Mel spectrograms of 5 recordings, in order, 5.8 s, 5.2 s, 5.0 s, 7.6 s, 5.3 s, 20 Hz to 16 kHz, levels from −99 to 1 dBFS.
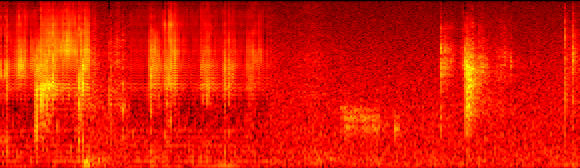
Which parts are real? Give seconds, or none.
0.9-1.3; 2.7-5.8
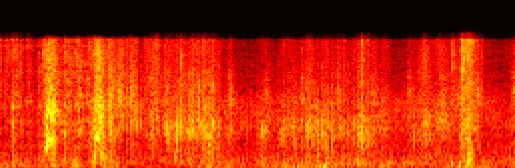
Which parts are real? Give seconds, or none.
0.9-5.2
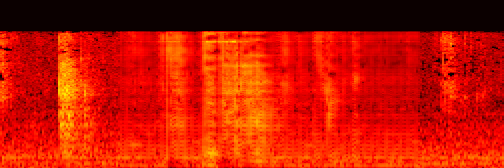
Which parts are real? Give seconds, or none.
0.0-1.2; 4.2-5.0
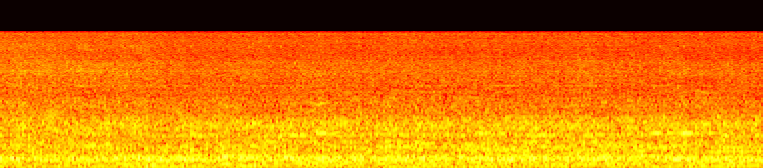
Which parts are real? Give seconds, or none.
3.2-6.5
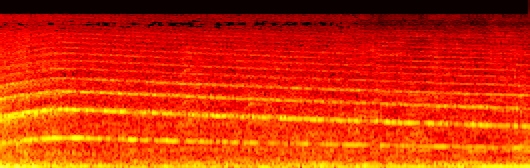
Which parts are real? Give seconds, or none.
0.0-3.6

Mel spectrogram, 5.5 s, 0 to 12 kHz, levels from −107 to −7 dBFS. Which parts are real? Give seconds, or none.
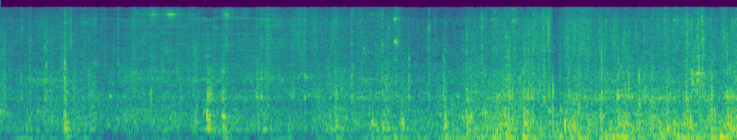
0.0-0.7; 2.3-5.5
